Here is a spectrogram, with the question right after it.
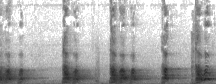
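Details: Pomeranian, a small dog breed, barking in sharp, high yappy bursts, some doubled or tripled in quick succession, about five bursts with short quiet gaps between them.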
